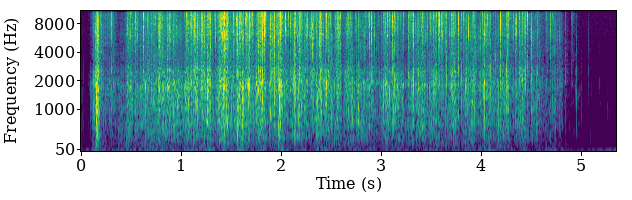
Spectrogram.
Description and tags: Inflated ziploc bag crumpling
Crumpling a sealed and inflated ziploc bag. Recorded using a Roland Edirol at the recording studio in CCRMA at Stanford University.
bag, crumple, plastic, plastic-bag, ziploc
